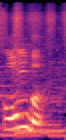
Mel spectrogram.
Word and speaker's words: comb: कॉम्ब. कोम्ब. No, again B is silent, so इट इज कोम.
